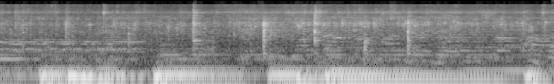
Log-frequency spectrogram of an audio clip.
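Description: Garlic sizzling and frying in a pan while cooking Filipino pinakbet, a steady close crackle with low rumbling stirring bursts and a few sharp clinks of a utensil against the pan, no voices.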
